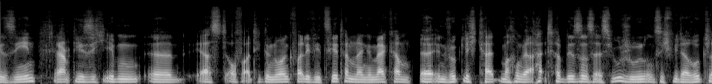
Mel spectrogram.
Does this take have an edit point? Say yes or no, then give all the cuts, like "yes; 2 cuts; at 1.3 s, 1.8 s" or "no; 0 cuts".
yes; 2 cuts; at 4.1 s, 5.3 s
